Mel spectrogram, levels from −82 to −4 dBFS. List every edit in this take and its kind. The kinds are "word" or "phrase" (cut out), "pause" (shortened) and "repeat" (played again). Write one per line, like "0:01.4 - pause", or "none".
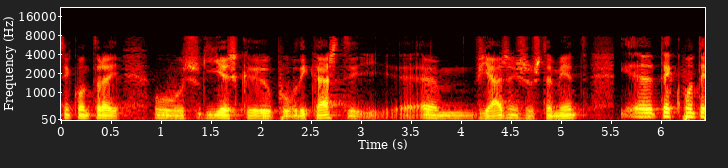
0:01.4 - word
0:04.1 - word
